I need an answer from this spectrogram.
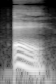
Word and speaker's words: es: And for tu, then you've got this combination of letters, okay, but then basically the sound you will pronounce or you will produce is e, okay, tu es, all right, je suis,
